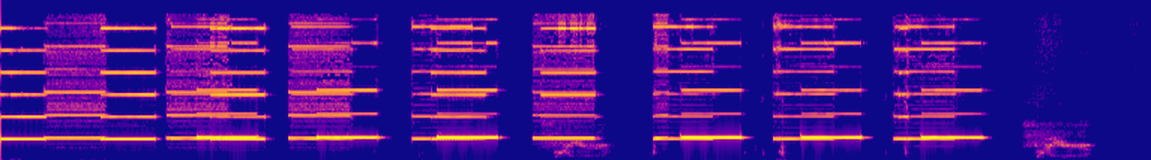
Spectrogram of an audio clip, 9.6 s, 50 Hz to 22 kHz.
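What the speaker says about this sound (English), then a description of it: "The first alarm we're going to test is the Kidde" A Kidde i12060 smoke alarm sounds during a test, blaring loud, piercing electronic beeps in an even repeating pattern of on-off bursts, with brief voices heard faintly between some beeps.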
